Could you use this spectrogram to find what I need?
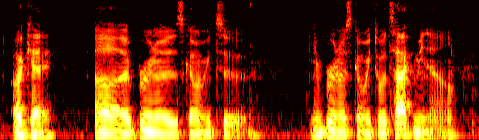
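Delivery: plain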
